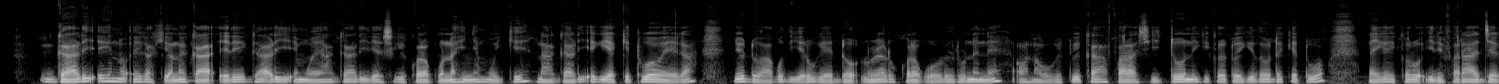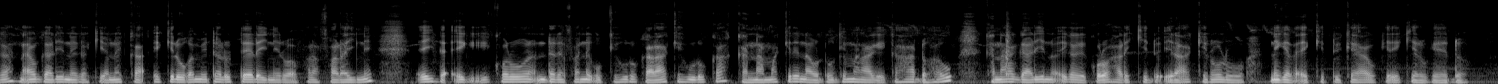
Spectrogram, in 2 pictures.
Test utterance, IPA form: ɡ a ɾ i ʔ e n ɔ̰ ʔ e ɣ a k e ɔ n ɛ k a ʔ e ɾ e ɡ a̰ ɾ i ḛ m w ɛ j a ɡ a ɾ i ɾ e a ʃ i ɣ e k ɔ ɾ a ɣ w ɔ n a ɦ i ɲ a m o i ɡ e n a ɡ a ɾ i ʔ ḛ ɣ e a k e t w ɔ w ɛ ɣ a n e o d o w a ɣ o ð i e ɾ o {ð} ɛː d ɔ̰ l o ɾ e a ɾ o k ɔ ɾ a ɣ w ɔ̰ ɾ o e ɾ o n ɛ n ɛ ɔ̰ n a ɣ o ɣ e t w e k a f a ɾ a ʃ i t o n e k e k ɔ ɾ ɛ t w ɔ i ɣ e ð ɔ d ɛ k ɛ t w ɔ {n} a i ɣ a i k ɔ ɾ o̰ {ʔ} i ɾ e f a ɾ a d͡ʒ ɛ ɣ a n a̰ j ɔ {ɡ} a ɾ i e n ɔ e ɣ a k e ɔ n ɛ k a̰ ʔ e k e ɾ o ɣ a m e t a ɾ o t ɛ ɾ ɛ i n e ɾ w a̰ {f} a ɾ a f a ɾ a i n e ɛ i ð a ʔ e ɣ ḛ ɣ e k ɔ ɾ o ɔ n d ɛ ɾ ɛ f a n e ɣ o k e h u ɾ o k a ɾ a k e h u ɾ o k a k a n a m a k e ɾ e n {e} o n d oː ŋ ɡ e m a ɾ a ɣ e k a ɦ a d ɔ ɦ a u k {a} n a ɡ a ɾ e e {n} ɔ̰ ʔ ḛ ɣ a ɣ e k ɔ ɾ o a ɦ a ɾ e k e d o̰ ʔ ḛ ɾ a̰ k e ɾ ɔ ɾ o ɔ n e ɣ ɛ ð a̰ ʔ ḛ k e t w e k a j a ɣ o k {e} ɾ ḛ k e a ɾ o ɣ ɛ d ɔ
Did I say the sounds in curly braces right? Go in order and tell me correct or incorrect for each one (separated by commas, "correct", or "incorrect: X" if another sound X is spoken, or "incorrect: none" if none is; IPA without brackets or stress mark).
incorrect: ɣ, correct, correct, correct, correct, incorrect: a, correct, correct, correct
